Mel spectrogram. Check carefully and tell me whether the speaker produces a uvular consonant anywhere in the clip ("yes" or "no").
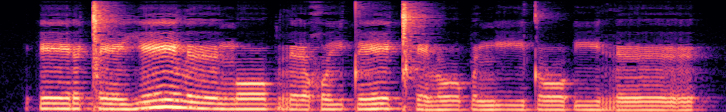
yes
